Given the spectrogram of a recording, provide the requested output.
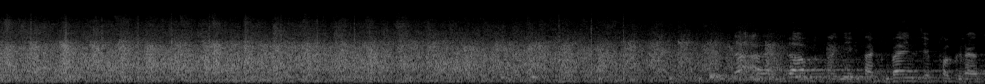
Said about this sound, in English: But I'd like to first of all congratulate your parents, your near and dear ones, because it's owing to them, it's their merit, and I think this day especially they deserve a huge round of applause from all of us.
